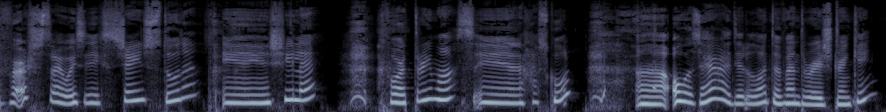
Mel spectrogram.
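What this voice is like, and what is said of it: Attempted Chilean accent sounding French. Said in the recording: “I think I just went to a French accent. ... I tried to do a Chilean accent.”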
